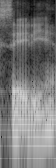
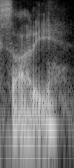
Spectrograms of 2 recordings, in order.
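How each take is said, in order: First: The first vowel sounds like 'day'. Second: The first vowel sounds like 'saw'. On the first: "I do say Sadie" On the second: "I do not say Saudi"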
